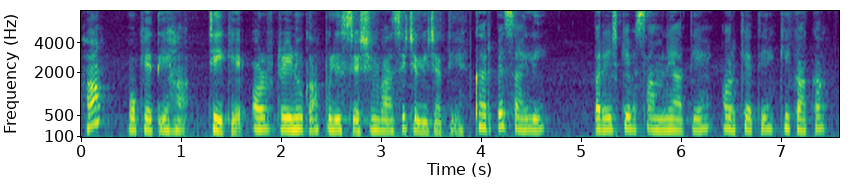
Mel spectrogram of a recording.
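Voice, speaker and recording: A woman narrating a casual, steady recap of a TV serial episode. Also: mid-range voice, a little fast. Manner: plain, steady retelling.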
